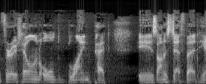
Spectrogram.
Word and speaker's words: Pech: It's pronounced Pech! Pech! So, that's great! Right. It's pronounced Pech!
